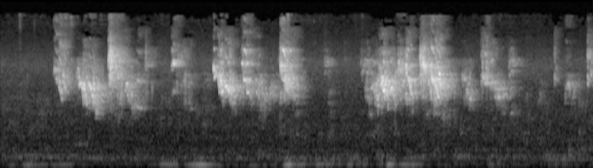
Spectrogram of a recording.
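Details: A happy pet budgerigar warbles a bright, high chattering song in dense bursts of scratchy chirps and whistles, each lasting about a second with short pauses between them, in a quiet indoor setting.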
